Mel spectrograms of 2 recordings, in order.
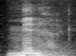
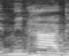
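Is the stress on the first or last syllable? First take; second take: first; last. First: The stress is on the first syllable. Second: The stress is on the last syllable. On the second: This is the modern Israeli pronunciation. "modern Israeli Hebrew ... emphasis on the last syllable"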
